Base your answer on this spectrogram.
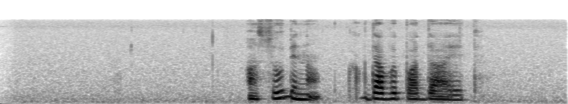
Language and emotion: Russian, neutral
